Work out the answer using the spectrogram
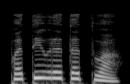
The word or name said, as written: ಪತಿವ್ರತತ್ವ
